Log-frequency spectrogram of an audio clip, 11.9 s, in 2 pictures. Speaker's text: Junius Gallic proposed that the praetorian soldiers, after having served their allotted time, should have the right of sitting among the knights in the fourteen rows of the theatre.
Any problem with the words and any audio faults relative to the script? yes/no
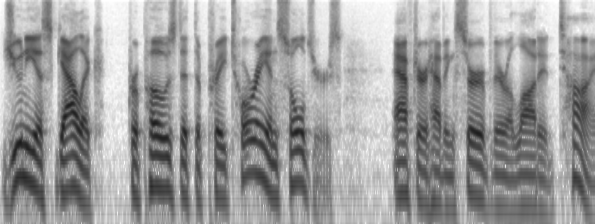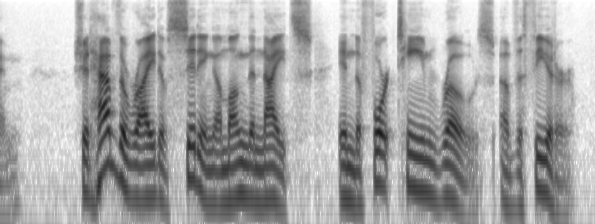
no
